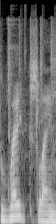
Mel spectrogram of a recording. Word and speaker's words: Reeks Lane: Just the one piece of information for Dronfield, and that's to do with Reeks Lane, which is pronounced as Rakes Lane by the locals.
